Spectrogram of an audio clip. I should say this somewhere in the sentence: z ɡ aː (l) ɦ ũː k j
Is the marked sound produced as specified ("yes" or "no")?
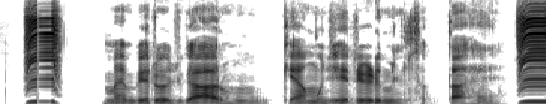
no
